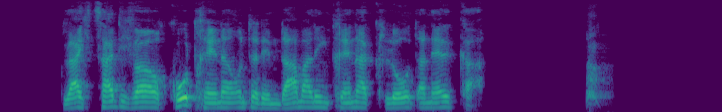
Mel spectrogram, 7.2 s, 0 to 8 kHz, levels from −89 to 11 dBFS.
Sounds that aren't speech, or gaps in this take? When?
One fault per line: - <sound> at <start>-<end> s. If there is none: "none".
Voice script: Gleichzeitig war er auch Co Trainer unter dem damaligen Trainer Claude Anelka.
- bark at 5.9-6.2 s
